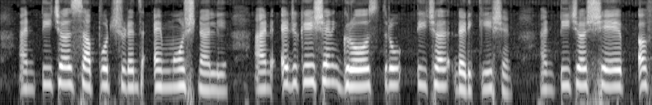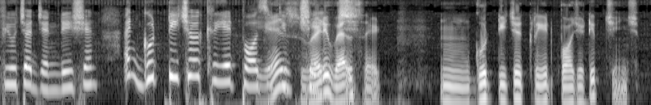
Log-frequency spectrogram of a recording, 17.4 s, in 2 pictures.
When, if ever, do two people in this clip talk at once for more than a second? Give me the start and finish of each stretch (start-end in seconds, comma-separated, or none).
12.1-13.5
